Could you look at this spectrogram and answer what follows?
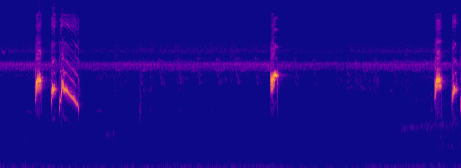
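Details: Female red-whiskered bulbul in training, calling on an afternoon to provoke old wild-caught males into fighting song; clusters of short bright chirps and falling slurred notes separated by gaps of several seconds, steady high-pitched hum behind.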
